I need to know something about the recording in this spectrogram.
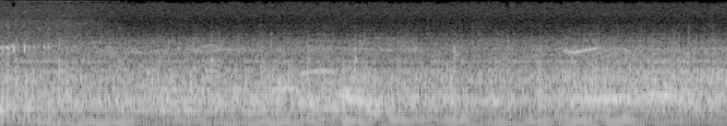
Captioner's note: cheers and applause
